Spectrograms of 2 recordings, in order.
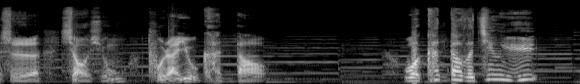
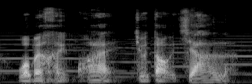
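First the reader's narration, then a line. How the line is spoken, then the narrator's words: Gentle mother bear. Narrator (Chinese): 熊妈妈温柔地说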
